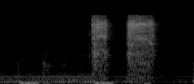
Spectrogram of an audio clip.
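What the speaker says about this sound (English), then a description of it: "it's usually required that you pre-drill before you face screw." Power drill pre-drilling a hole into a deck board, two short whirring bursts about a second long each, close and fairly loud, separated by quiet handling.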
